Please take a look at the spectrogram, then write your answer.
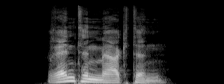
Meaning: dative plural of Rentenmarkt
- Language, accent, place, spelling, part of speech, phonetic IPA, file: German, Germany, Berlin, Rentenmärkten, noun, [ˈʁɛntn̩ˌmɛʁktn̩], De-Rentenmärkten.ogg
